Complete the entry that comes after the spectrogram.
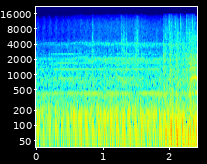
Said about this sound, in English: I'm bringing the chopper back around.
